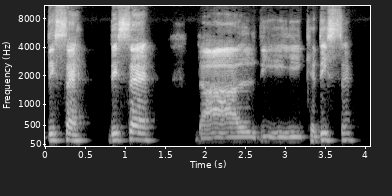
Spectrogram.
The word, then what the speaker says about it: disse: Remember that the accent is on D. I know that you want to do that rhythm, but it sounds like disse, disse, dal di che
